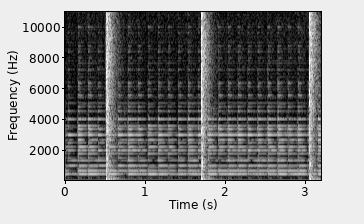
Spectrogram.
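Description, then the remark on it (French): A basketball bounces three times at an unhurried, steady pace, each sharp thud followed by a hollow ringing tone that lingers between bounces. No one speaks. “C'est un ballon de basket qui rebondit.”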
